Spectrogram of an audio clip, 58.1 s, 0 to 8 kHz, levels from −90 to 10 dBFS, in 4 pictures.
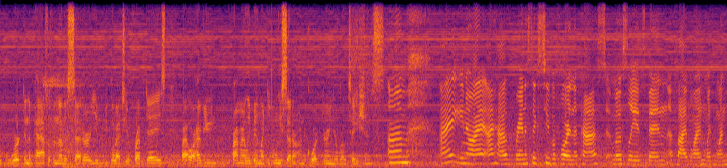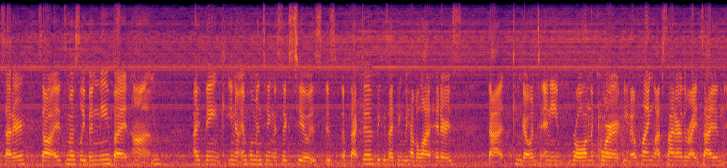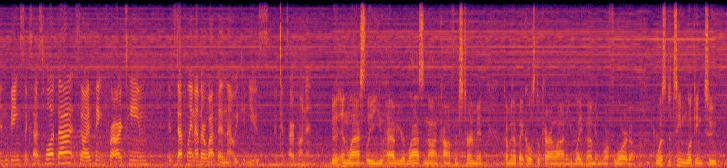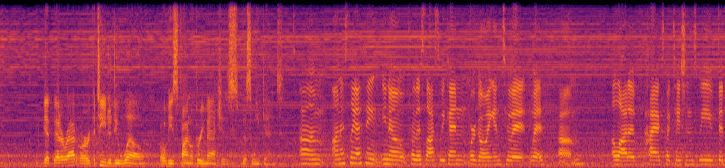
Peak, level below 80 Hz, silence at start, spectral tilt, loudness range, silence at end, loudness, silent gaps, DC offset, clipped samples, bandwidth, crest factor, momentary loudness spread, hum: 0 dBFS; -40 dBFS; 0 s; -3 dB/octave; 3 LU; 0 s; -13 LUFS; none; under 0.1%; 0.2%; 8 kHz; 14 dB; 9 LU; none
